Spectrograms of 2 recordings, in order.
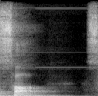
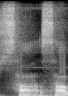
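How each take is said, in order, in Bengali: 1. স্বরটি গোলাকার, 'o'-এর মতো। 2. স্বরটি খোলা, 'a'-এর মতো। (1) "স স বলতে হবে" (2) "সা সা বলা যাবে না"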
